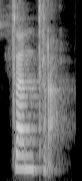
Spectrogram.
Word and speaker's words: Tantra: qui en sanskrit se prononce Tantra.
